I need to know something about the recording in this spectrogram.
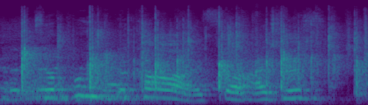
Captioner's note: audience applauding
